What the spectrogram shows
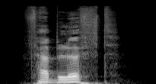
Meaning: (verb) past participle of verblüffen; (adjective) stunned, flabbergasted, perplexed, bemused
- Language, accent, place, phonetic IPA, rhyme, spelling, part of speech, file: German, Germany, Berlin, [fɛɐ̯ˈblʏft], -ʏft, verblüfft, adjective / verb, De-verblüfft.ogg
